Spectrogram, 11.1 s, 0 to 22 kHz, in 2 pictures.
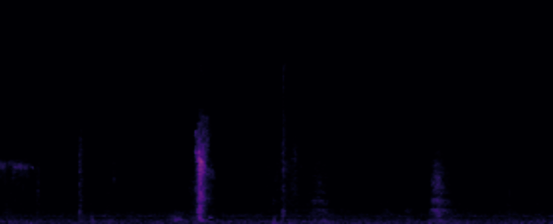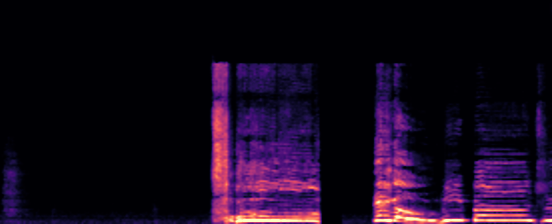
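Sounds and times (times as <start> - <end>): man blowing a sneeze-like blast: 7.6 - 8.2.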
